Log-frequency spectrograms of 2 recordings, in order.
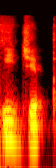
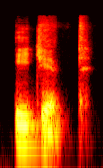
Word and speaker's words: Egypt: Kalau teman-teman hanya pronounce dengan kata Egypt tanpa ada suara teh di belakangnya, like Egypt, itu akan sangat buruk ya untuk nilai. Jadi bagusnya kita harus baca semua Egypt, ya.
